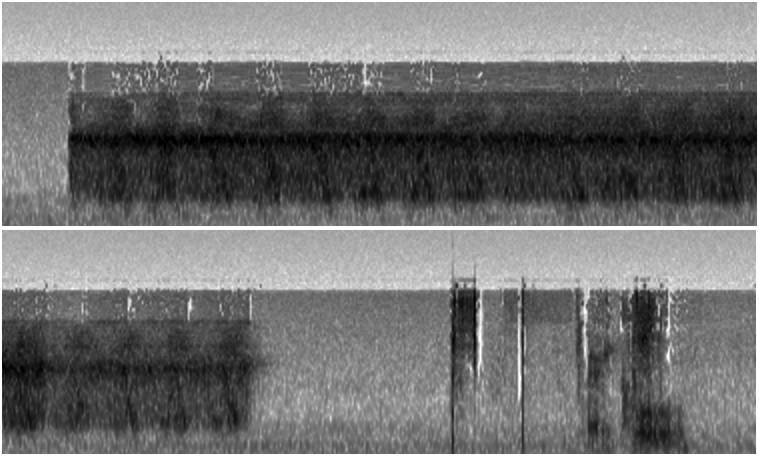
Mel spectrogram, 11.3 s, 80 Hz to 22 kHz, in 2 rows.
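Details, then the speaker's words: Tinny, rapid whooshing pulses at about 165 a minute: a recorded fetal heartbeat at six months and one week of pregnancy, played back through a small speaker inside a teddy bear. "how cute is this this is the baby's heartbeat at six months and a week"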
